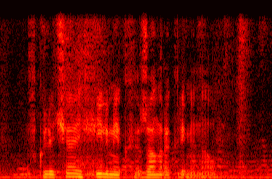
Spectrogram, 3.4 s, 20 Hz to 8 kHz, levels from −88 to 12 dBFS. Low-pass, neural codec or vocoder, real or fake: 7.2 kHz; none; real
